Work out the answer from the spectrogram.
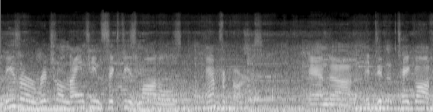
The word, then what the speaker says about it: Amphicar: Amphicar. Like amphibian car. Like amphibious car.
